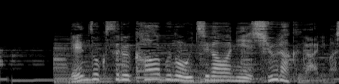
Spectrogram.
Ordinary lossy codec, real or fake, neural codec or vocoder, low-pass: none; real; none; none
